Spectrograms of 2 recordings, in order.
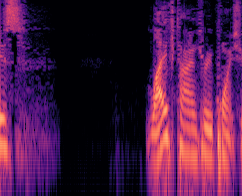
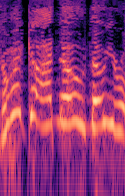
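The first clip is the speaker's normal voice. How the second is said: much higher, panicky reassurance; mock-frantic higher voice; flustered gushing; 11 semitones higher, 3 dB louder than usual. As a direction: scramble to cover for a friend. Flustered friend rescuing the intro.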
